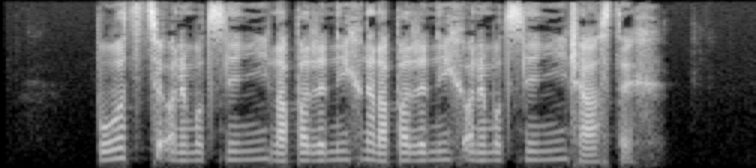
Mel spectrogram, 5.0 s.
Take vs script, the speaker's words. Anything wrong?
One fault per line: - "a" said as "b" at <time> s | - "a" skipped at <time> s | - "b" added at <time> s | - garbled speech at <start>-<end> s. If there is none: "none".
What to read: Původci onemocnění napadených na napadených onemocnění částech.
none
